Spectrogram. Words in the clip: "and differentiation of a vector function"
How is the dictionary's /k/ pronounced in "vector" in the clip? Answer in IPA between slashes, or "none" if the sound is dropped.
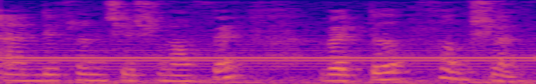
none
